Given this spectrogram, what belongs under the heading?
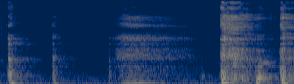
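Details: An adult man with asbestos-related lung damage, after a day outdoors in smoke, gives about five short, harsh coughs around a drawn-out, hoarse throat-clearing sound; repeated cough.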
